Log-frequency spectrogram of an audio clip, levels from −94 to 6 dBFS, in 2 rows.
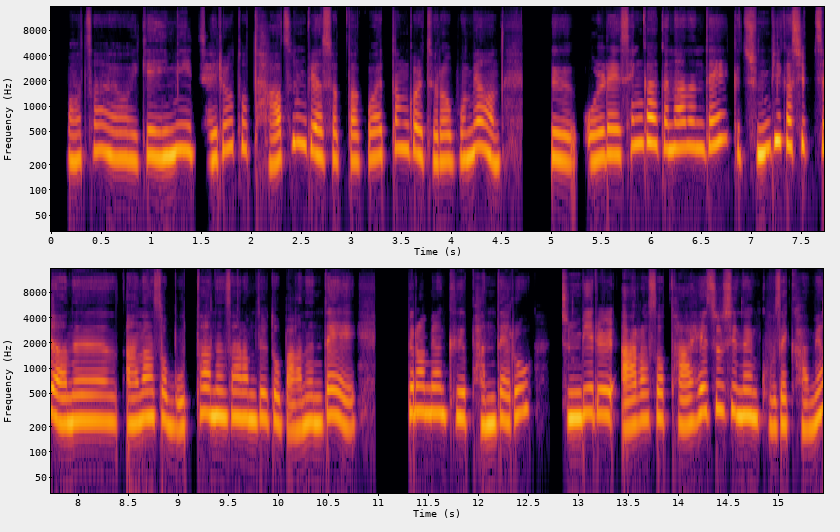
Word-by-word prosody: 맞아요. 240 +1 -3
이게 230 +3 -2
이미 270 +4 +4
재료도 300 +9 -4
다 220 -4 -4
준비하셨다고 245 -8 -2
했던 305 +5 -3
걸 280 -3 0
들어 225 -1 -3
보면 245 +2 0 0.5
그 230 -3 0
원래 250 +4 +1
생각은 345 +1 +2
하는데 330 +4 0
그 265 - -8
준비가 315 +9 +5
쉽지 325 -3 -4
않은 235 0 +2
않아서 250 +2 +1
못 200 +4 -5
하는 270 -2 +4
사람들도 255 -3 0
많은데 225 +2 0 0.5
그러면 295 -1 +1
그 260 -1 0
반대로 240 +6 0 0.3
준비를 275 +2 +3
알아서 245 +4 0
다 215 -3 -4
해주시는 275 +1 +1
곳에 215 -3 -4
가면 205 +5 -3
255 Hz, 295 characters per minute, -21 LUFS, 230-295 Hz, 0.5 s, 준비가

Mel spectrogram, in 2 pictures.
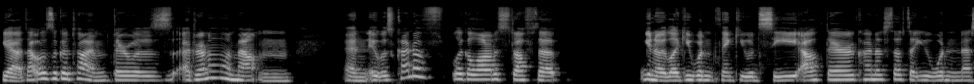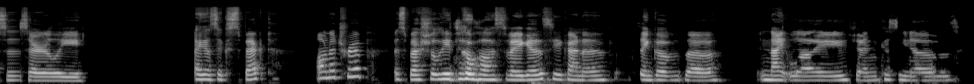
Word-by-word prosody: Yeah, 190 -3 +1
that 205 +4 -1
was 265 0 +1
a 270 - +1
good 260 -2 0
time. 210 -8 -1
There 200 +2 -1
was 195 0 -3
Adrenaline 240 +4 0
Mountain, 165 -5 -2 0.5
and 180 -3 -4
it 200 - 0
was 200 +1 -3
kind 295 - -3
of, 365 -2 -1 0.2
like 250 -1 -2
a 235 - +1
lot 230 0 +2
of 235 - -2
stuff 210 -3 -2
that, 190 -2 -1 0.8
you 235 - +2
know, 190 -3 +3
like, 185 +1 0
you 210 -1 +1
wouldn't 200 -2 -2
think 190 -1 -4
you 185 - -4
would 180 -1 -3
see 190 +3 +2
out 210 +2 +1
there 215 0 +2
kind 225 +1 -2
of 225 0 -3
stuff 225 0 -5
that 200 -3 -4
you 195 -1 -4
wouldn't 195 0 -5
necessarily 180 -3 0 1.1
I 230 - +4
guess, 225 0 +1
expect 225 +2 0 0.4
on 295 +2 0
a 320 - +1
trip, 360 +4 +1 0.2
especially 235 +1 +4
to 250 0 +8
Las 220 -2 +3
Vegas. 215 +4 +5
You, 235 - +1
kind 205 -3 +2
of, 205 +2 -3 0.2
think 210 -2 +2
of 200 -1 -1
the 190 0 -1 0.4
nightlife 195 -1 +2
and 190 +1 -5
casinos. 190 -2 -5
205 Hz, 180 wpm, -22 LUFS, 190-225 Hz, 1.1 s, to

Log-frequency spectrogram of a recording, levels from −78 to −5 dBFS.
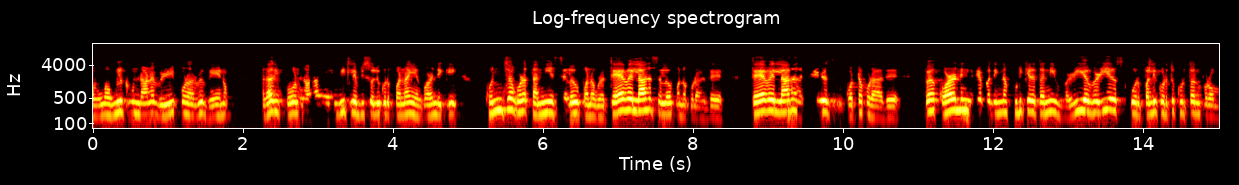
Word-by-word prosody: அவங்க 160 +2 -6
அவங்களுக்கு 200 +3 -2
உண்டான 185 +1 -2
விழிப்புணர்வு 180 +1 -2
வேணும். 170 +2 -6 0.4
அதாவது 205 +6 +2
இப்போ 195 -2 -3
நான் 195 +5 -6
என் 180 0 -13
வீட்ல 210 -1 0
எப்டி 185 0 -10
சொல்லிக் 375 -1 0
குடுப்பேன்னா, 365 - -2
என் 160 -2 -9
குழந்தைக்கு 330 - -3 0.5
கொஞ்சம் 235 +3 +1
கூட 215 - +4
தண்ணீிய 190 +3 +2
செலவு 190 +4 +2
பண்ணக்கூடாது. 165 -2 -4
தேவையில்லாத 230 +2 +7
செலவு 185 0 0
பண்ணக்கூடாது. 400 - -9 0.5
தேவையில்லாத 215 +1 +6
அந்த 195 - -11
கீழ 440 0 +4 0.3
கொட்டக்கூடாது. 185 - -4 0.4
இப்ப 220 - +3
குழந்தைங்களுக்கே 230 +1 +4
பார்த்தீங்கன்னா, 205 -1 -4
குடிக்கிற 215 +1 +1
தண்ணீ 205 +3 -1 0.2
வழிய 205 +9 +3
வழிய 220 +4 +1
ஸ் 450 - -25
ஒரு 370 - -3
பள்ளிக்கூடத்துக்கு 415 +1 -2
குடுத்து 205 - -3
அனுப்புறோம் 165 -5 -8
205 Hz, 155 wpm, -21 LUFS, 180-230 Hz, 0.5 s, தேவையில்லாத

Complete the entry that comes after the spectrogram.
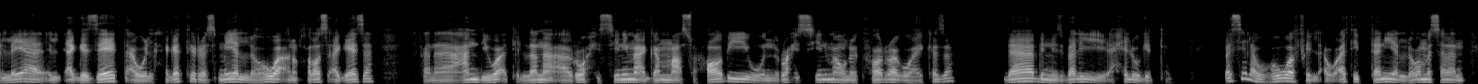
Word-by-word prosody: اللي 100 +3 -1
هي 120 -3 +2
الأجازات 110 +5 +4
أو 100 -1 +1
الحاجات 125 +6 -2
الرسمية 110 +5 +1
اللي 105 -4 0
هو 125 +4 +3
أنا 100 -5 -1
خلاص 125 +5 -1
اجازة، 115 +8 +1 0.4
فأنا 95 +1 -4
عندي 110 +2 +2
وقت - - 0
اللي 95 +2 -2
أنا 105 -2 +1
أروح 115 +4 -1
السينيما 115 -1 +1
أجمَّع 105 0 +1
صحابي 130 +7 +1
ونروح 100 +1 -3
السينما 110 +2 -2
ونتفرج 105 +2 -1
وهكذا، 110 +10 -6 0.5
ده 140 +4 +4
بالنسبة 115 -4 -1
لي 120 -6 -2
حلو - - -3
جدًا، - - -10 0.5
بس 155 - -1
لو 225 - -1
هو 140 +6 +2
في - - -7
الأوقات - - -3
التانية 120 +1 0
اللي 95 -1 -4
هو 115 - -1
مثلًا 115 -4 -1
110 Hz, 155 wpm, -26 LUFS, 100-120 Hz, 0.5 s, الأجازات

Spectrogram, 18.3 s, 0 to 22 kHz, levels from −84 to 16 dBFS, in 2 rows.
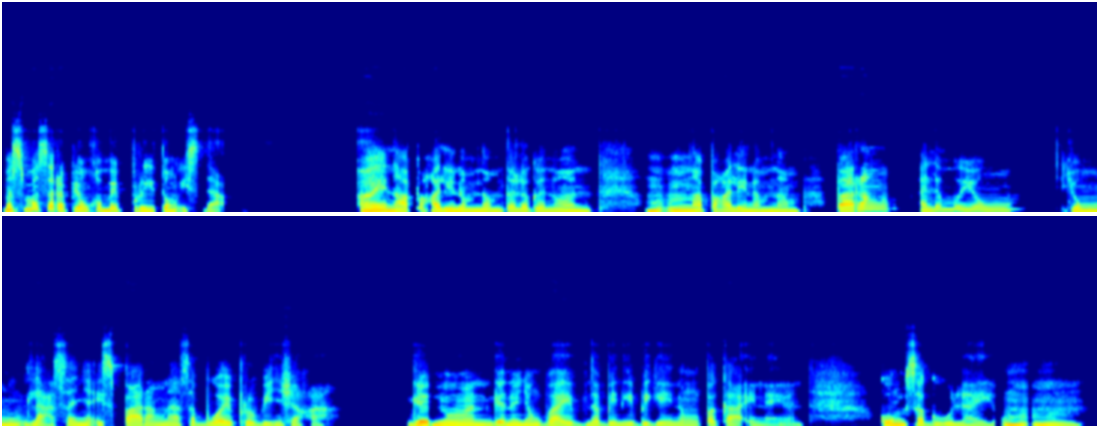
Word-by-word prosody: mas 295 -1 +4
masarap 330 -3 +3
yun 300 +1 +4
kung 310 -1 0
may 300 -2 +2
pritong 255 -2 -1
isda. 215 - -6 1.2
Ay 265 +2 +7
napaka 230 -1 +2
linamnam 220 -1 +1
talaga 215 -1 -1
nun. 245 +4 -1 0.5
Mm. 260 +1 +2
Napaka 250 -1 0
linamnam. 245 0 -1 0.2
Parang 330 +4 +3 0.2
alam 305 +3 -1
mo 330 - -3
yung 310 -1 -3 0.5
yung 275 -1 +1
lasa 225 -1 -3
niya 225 - -1
is 230 - -2
parang 225 -1 +1
nasa 220 +1 -3
buhay 215 0 +2
probinsya 205 -3 -3
ka, - - -11 0.7
ganun, 245 -2 +4
ganun 250 +1 +2
yung 235 - 0
vibe 205 0 0
na 215 - -1
binibigay 205 0 -3
nung 200 -1 -6
pagkain 190 -3 -3
na 175 - -12 0.2
yun, 245 - -15 0.7
kung 260 0 +4
sa 250 -2 +1
gulay, 190 -3 -4
mm 235 -4 +1
235 Hz, 140 wpm, -24 LUFS, 210-260 Hz, 1.2 s, Ay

